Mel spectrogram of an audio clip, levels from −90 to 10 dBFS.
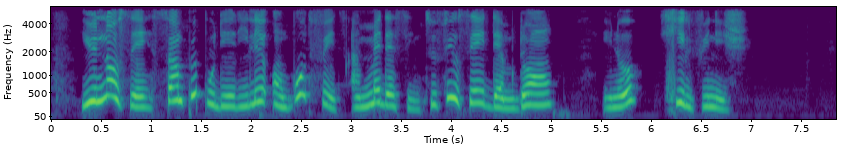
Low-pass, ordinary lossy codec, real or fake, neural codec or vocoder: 5.4 kHz; MP3, 48 kbps; real; none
